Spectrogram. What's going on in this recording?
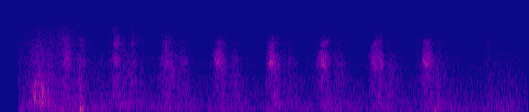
Bear Desert walk
Bear walking/running in the desert.
walk, desert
